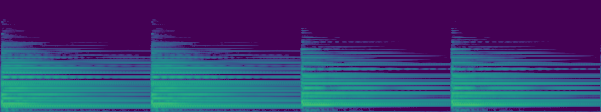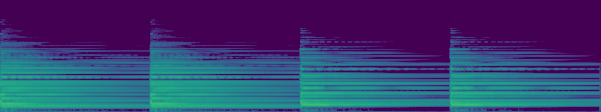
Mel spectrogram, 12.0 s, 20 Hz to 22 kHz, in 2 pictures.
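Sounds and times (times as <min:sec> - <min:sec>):
minor chord progression: 0:00.0 - 0:12.0.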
